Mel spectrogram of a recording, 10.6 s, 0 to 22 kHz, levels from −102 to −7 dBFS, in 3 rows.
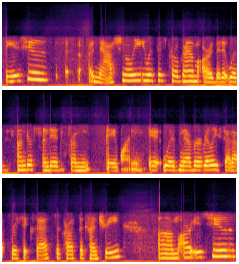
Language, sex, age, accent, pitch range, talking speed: English, female, 20-39, American, 195-245 Hz, 160 wpm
